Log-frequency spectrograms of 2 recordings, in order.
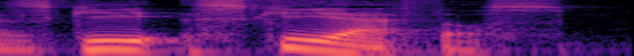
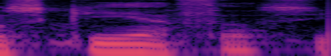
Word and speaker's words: Skiathos: I'm going to Skiopos. I never pronounce it. – Skiopos. – I've been. I don't know whether you've used the weather app on iPhones. – No. – Skiathos. – Oh, Skiathos.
